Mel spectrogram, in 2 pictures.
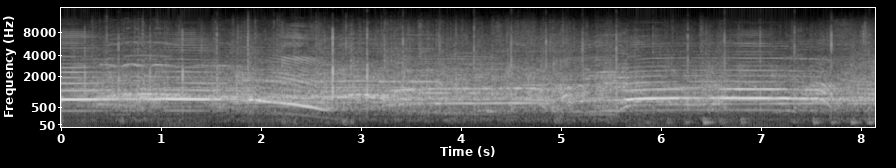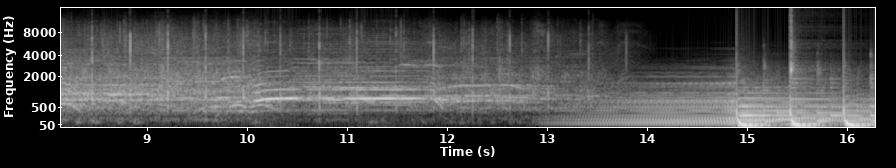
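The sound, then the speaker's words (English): A church audience at Threshold Church, standing, shouts and cheers together as a way of saying amen: loud overlapping voices with rising whoops and yells sustained for about thirteen seconds, then giving way to a short burst of different sound at the end. “I know we shouted earlier, but just as a way of saying amen, let's just lift up a shout.”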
